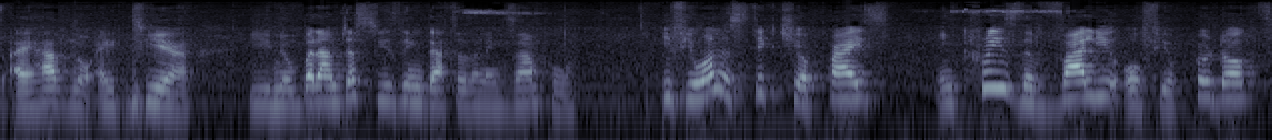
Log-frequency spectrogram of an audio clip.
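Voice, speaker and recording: A woman with a Nigerian accent and a mid-range voice coaches on business growth, speaking emphatically and checking in with rising tags like "okay?". She briefly chokes. The recording is rough, with slight background noise.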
